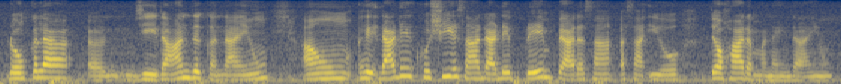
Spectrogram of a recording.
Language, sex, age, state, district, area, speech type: Sindhi, female, 30-45, Uttar Pradesh, Lucknow, urban, spontaneous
